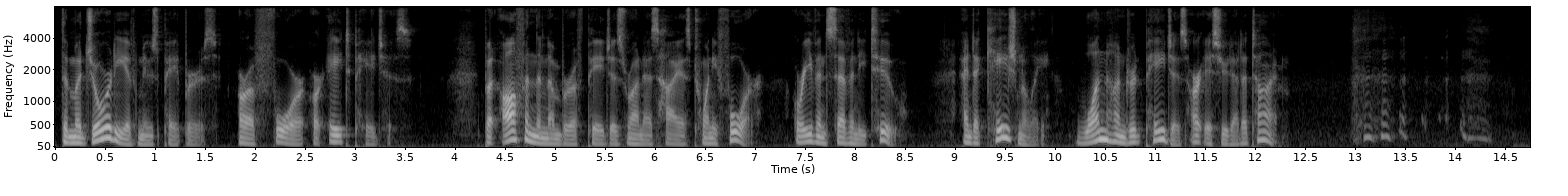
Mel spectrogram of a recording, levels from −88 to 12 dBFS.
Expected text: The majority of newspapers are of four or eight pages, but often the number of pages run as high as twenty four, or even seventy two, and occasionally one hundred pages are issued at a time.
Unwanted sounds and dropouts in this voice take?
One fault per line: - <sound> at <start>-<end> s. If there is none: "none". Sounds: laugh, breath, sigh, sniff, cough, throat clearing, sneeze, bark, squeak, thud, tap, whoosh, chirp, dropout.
- laugh at 12.9-14.5 s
